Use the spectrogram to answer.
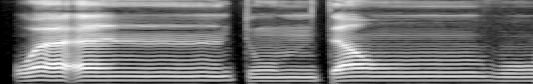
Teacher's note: nun mati bertemu dengan dha ada sifat yang tebal, sifat isti'la dan itsbaq. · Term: gunah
